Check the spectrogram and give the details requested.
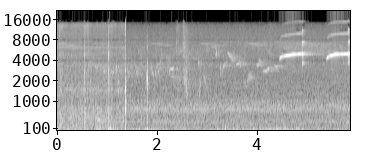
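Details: Common sandpiper on the Neman River in June 2015, guarding a shore shallow where newly hatched chicks hide, gives two piercing, thin, high whistles near the end after quiet riverside ambience with faint clicks.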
